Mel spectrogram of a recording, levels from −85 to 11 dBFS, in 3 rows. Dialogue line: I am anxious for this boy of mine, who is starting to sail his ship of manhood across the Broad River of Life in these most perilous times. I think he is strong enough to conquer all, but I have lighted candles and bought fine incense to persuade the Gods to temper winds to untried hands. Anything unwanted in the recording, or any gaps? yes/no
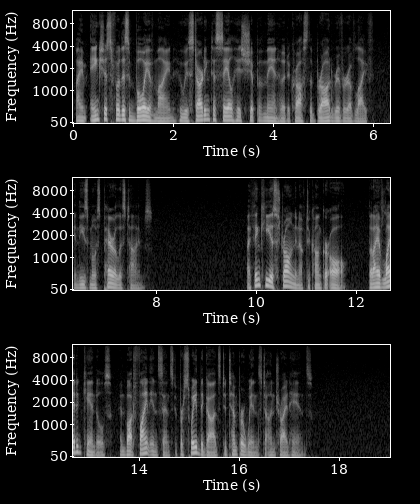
no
